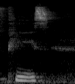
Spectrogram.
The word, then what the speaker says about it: PESSCE: in what I call Peace p-e-s-s-c-e it actually is pronounced peace but spelled differently again p-e-s-s-c-e versus p-e-a-c-e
